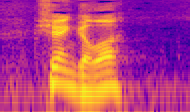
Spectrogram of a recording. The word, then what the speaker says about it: Shangela: RuPaul's Drag Race star, is it Shangela? – Shangela. – Is that how you say it? Yeah.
